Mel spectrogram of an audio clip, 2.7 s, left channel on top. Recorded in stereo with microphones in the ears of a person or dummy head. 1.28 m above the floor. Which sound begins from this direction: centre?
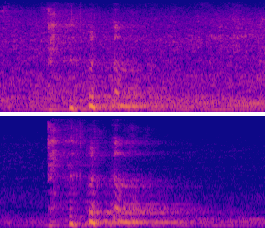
A giggle, at 0.5 s.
